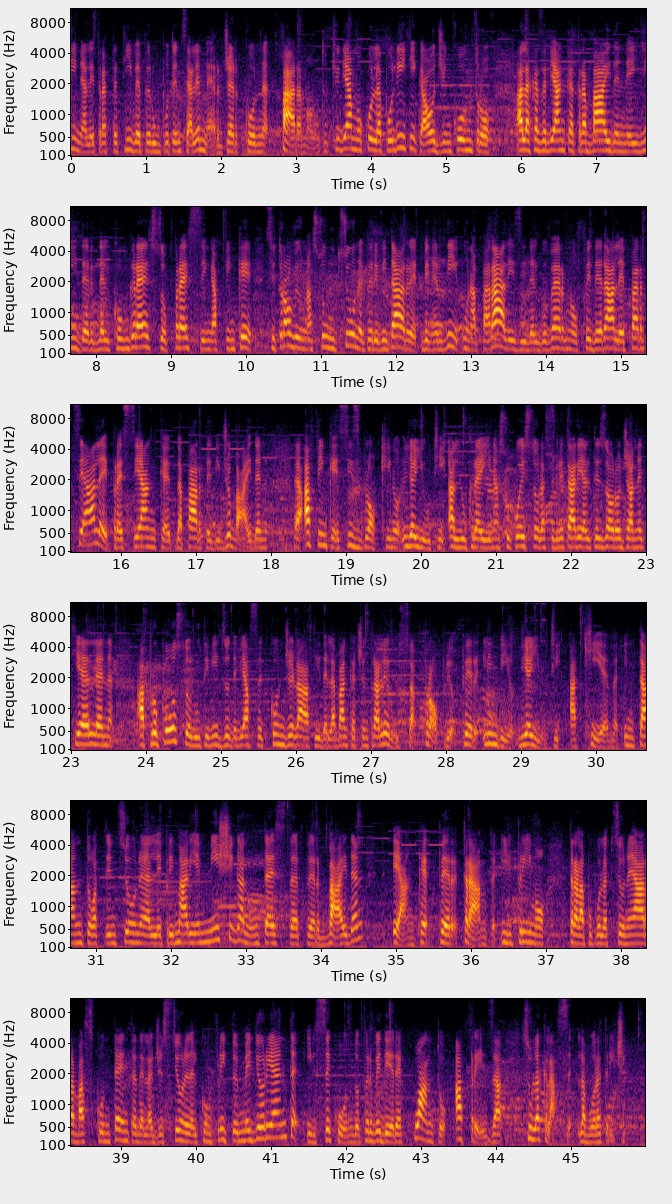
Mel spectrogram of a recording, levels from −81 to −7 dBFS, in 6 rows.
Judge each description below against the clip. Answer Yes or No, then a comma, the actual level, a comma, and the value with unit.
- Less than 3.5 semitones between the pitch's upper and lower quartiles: Yes, average, 2.9 semitones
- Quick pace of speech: No, average, 150 wpm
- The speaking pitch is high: Yes, high, 195 Hz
